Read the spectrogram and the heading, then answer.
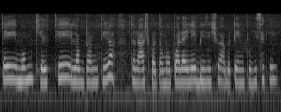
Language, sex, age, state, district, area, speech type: Nepali, female, 18-30, West Bengal, Kalimpong, rural, spontaneous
